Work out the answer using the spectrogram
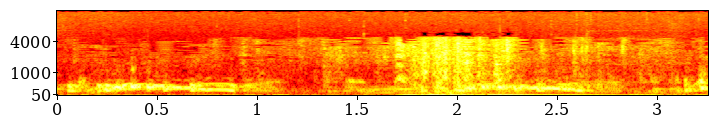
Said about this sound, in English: That would be the rock pigeon, often just called pigeon or common pigeon. In your old Peterson's or Golden Guide, it's the rock dove. But in newer field guides, the name appears as rock pigeon.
